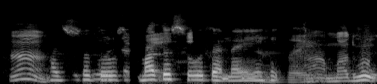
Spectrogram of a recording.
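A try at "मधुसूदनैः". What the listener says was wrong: Madhu. There should be stress. Madhusudanaihi.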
